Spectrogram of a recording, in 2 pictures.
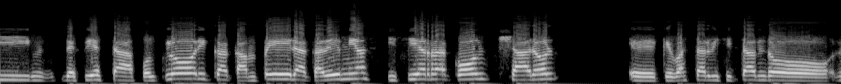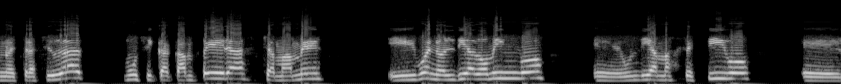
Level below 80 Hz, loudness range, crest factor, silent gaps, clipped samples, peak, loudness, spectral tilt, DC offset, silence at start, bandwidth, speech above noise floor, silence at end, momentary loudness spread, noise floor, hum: -58 dBFS; 2 LU; 10 dB; none; under 0.1%; -6 dBFS; -16 LUFS; -4 dB/octave; under 0.1%; 0 s; 9.8 kHz; 56 dB; 0 s; 9 LU; -72 dBFS; none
